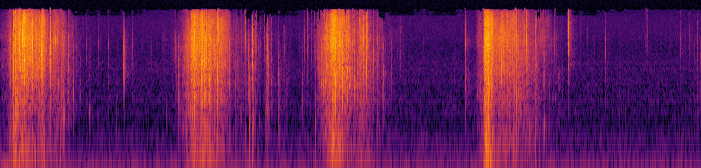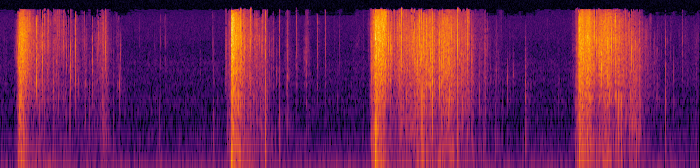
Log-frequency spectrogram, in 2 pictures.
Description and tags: Zombie Flesh Bites
Possibly used for zombies tearing at someones flesh, or someone breaking a bone. Done with a bag on skittles and a Blue Yetti
attack, bleeding, eating, flesh, rip, wound, zombie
